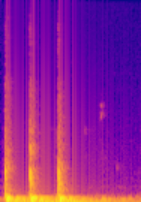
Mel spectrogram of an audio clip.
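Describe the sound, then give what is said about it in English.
Knocking on the wooden door of a hut: three firm, evenly spaced knocks with a dull, low thud, heard alone. “a worried woman bangs on the door of a hut.”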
